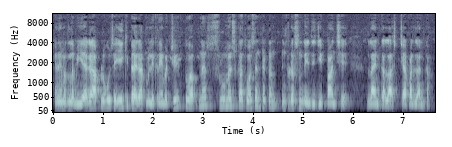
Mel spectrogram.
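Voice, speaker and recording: A quick-talking English teacher, high in pitch with a darkish tone, leads a lesson. He's patient, goes over the same ground repeatedly, and calls his students children.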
